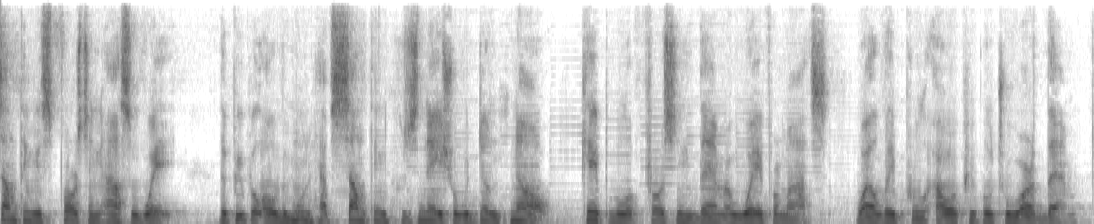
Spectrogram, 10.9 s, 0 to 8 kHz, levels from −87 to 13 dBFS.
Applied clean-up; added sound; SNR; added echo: neural separator model SepFormer DNS4.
